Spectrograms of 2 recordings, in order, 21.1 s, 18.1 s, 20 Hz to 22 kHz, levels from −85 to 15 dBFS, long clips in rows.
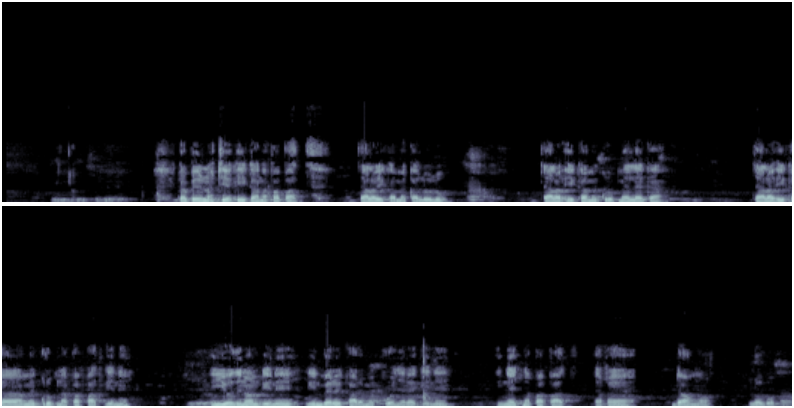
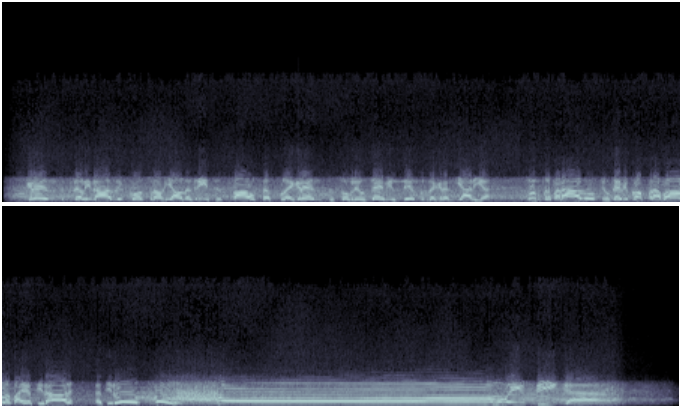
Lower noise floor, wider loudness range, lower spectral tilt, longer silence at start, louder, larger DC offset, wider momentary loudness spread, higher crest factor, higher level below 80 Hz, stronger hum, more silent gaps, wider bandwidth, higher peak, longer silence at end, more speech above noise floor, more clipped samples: first, -68 dBFS vs -38 dBFS; about the same, 4 LU vs 4 LU; about the same, -6.5 dB/octave vs -5.5 dB/octave; first, 0.65 s vs 0.1 s; second, -16 LUFS vs -12 LUFS; neither; first, 21 LU vs 7 LU; first, 18 dB vs 10 dB; about the same, -50 dBFS vs -52 dBFS; neither; neither; first, 7.2 kHz vs 6 kHz; about the same, 0 dBFS vs -2 dBFS; second, 0 s vs 0.35 s; first, 52 dB vs 25 dB; neither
